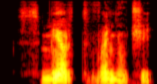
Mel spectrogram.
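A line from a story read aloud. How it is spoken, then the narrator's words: Princess speaking through clenched teeth. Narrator (Russian): скрозь жемчуга процедила цесаревна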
